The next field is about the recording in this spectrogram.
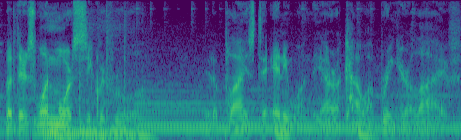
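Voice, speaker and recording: A very deep-voiced underworld insider. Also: male voice, normal speed, vocal fry, loud music behind the voice. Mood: explaining. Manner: matter-of-fact, colloquial. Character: plain-spoken male underworld insider explaining secret rules. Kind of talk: video game cutscene voice acting.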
